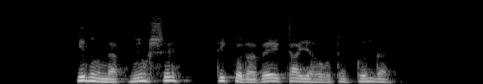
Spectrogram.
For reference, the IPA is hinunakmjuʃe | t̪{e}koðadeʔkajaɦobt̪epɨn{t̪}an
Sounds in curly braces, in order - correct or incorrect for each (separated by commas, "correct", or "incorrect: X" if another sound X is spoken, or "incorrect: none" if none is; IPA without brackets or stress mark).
incorrect: i, incorrect: d̪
